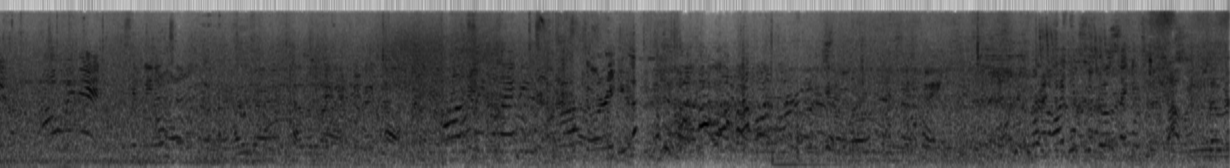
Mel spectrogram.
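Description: A hand drum is beaten with a stick.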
